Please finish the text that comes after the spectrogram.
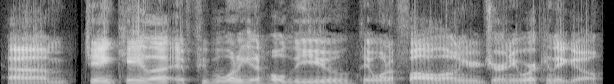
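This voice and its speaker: A man with a deep, low-pitched voice hosts a casual podcast chat. He speaks bluntly and swears freely, and his voice climbs when something frustrates him. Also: fast talker, smooth. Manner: blunt, profane, animated when riled. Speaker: podcast host.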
